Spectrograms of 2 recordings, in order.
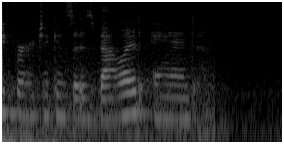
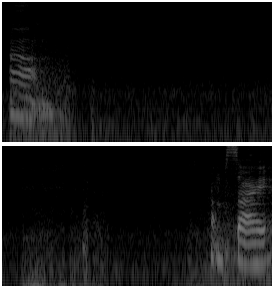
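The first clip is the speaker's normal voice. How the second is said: nervous, hesitant speech; shaky nervous public comment; stage fright; 4 dB quieter than usual. Real, not acted. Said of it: "I'm a little nervous".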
